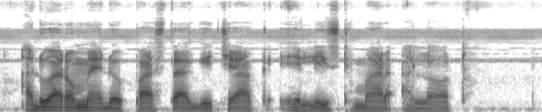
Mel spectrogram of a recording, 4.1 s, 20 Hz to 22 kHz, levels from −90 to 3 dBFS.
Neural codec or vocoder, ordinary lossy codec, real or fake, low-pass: none; none; real; none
